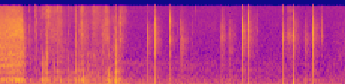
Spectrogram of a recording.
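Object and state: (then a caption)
Hardcover book. Fingertips and nails tap the front cover of a *Chamber of Secrets* hardcover book, a solid paper-covered board held up to the microphone. A soft, scratchy rustle with a low rumble gives way to a string of sharp, dry, bright taps that die away almost instantly.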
